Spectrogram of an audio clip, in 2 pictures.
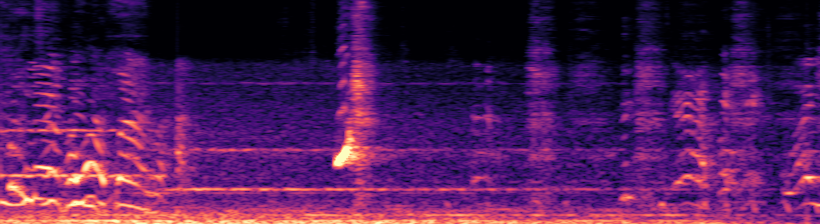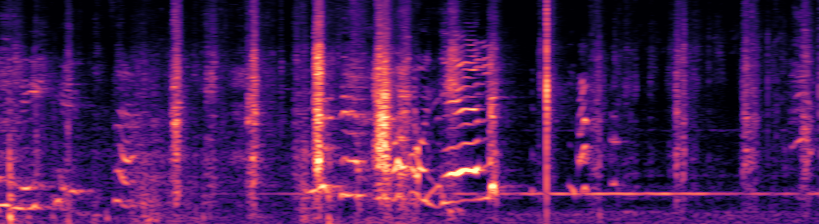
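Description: Women's voices talking and exclaiming, probably not in English since nothing was transcribed, with one short, loud, rising cry about two and a half seconds in. A low rumble underneath fades out about six seconds in.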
